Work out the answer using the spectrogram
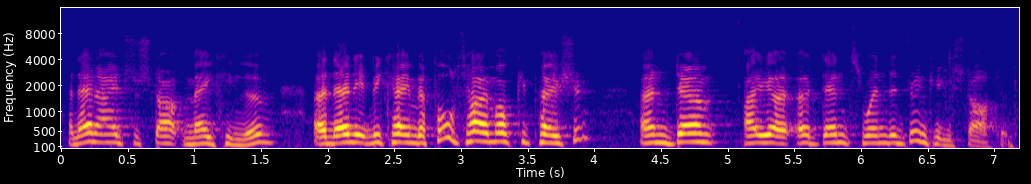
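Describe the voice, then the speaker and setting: A man's voice: sits high, normal speed, a little mellow, close to an everyday voice. A man playing a boozy, jolly old Santa Claus on a studio chat show, rambling and making self-mocking jokes.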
